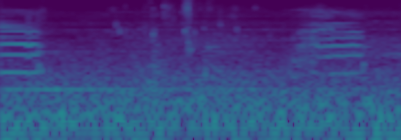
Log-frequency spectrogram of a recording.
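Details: Pet cat stranded in a flood, being rescued by its owners: two short, tonal meows, one at the start and another about one and a half seconds later, over steady low rumbling background noise.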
